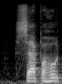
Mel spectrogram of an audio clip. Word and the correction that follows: Sapo: The Sapo.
